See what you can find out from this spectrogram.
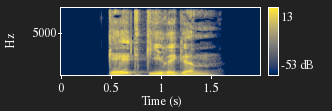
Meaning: strong dative masculine/neuter singular of geldgierig
- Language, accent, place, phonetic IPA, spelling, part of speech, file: German, Germany, Berlin, [ˈɡɛltˌɡiːʁɪɡəm], geldgierigem, adjective, De-geldgierigem.ogg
